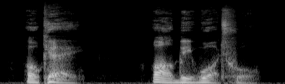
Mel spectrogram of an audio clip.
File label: Voice Dialog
